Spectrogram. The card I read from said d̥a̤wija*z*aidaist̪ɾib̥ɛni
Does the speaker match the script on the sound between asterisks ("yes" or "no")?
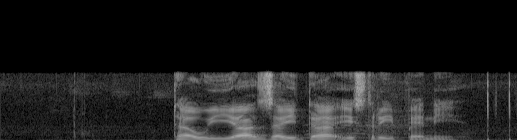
yes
